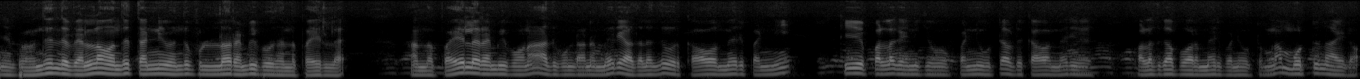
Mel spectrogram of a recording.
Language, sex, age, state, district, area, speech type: Tamil, male, 45-60, Tamil Nadu, Tiruvannamalai, rural, spontaneous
